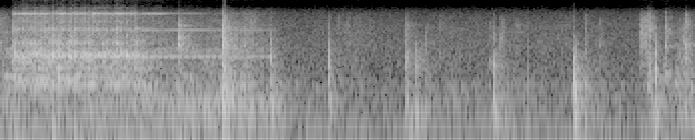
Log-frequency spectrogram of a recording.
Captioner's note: doorbell rings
